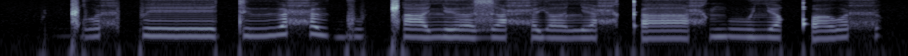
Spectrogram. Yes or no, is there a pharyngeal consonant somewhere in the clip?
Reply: yes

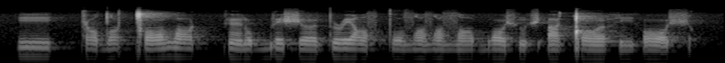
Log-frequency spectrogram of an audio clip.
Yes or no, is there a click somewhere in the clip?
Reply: yes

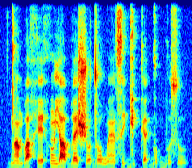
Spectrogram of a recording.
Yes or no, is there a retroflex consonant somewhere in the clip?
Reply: no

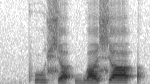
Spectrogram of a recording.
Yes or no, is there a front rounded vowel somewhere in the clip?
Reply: no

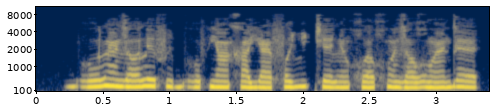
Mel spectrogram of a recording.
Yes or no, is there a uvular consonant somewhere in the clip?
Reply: yes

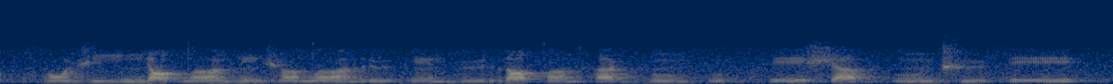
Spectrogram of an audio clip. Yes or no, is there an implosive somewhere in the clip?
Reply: no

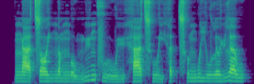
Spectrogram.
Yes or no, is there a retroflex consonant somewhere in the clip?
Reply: no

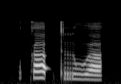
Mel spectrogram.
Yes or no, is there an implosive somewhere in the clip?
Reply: no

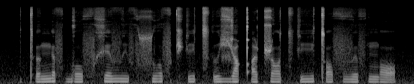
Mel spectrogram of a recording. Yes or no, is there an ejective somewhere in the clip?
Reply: yes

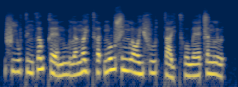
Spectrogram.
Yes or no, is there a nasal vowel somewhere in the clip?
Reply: no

